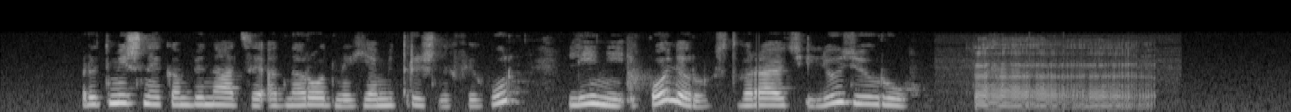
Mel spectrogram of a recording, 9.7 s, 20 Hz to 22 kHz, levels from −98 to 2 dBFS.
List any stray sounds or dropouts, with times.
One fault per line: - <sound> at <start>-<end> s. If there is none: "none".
- laugh at 7.2-8.8 s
